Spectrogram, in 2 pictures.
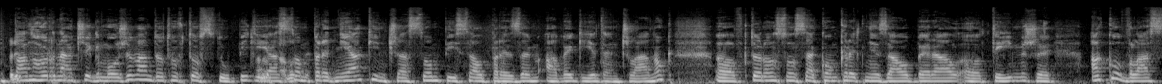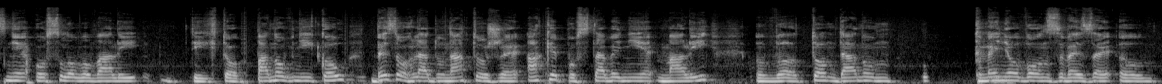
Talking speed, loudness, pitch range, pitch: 115 wpm, -20 LUFS, 150-180 Hz, 160 Hz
